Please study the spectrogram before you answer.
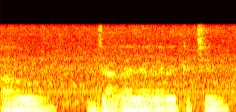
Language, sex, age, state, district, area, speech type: Odia, male, 30-45, Odisha, Sundergarh, urban, spontaneous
